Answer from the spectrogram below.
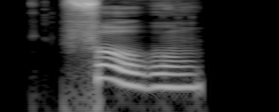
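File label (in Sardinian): "Fogu", Sardinian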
